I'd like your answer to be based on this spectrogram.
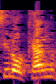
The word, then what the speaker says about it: coelacanth: It's the pronunciation is coelacanth, but it's spelled very differently. Person looks at the spelling, he'll be puzzled how to pronounce it.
